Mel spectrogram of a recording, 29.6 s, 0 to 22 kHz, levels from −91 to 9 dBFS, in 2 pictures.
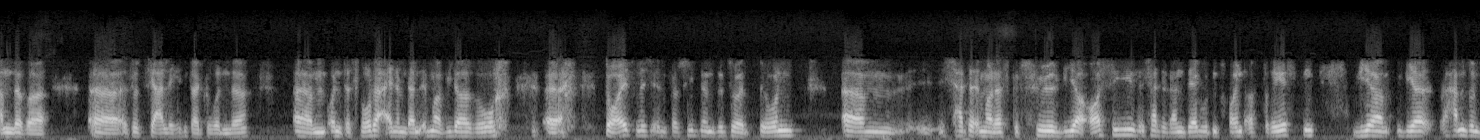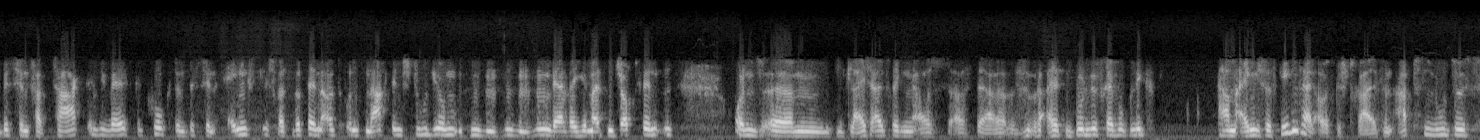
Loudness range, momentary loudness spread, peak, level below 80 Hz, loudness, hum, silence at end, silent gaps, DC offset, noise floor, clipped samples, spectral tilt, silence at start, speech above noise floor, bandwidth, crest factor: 3 LU; 10 LU; -2 dBFS; -54 dBFS; -18 LUFS; none; 0 s; none; under 0.1%; -51 dBFS; under 0.1%; -8.5 dB/octave; 0 s; 33 dB; 4.3 kHz; 14 dB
